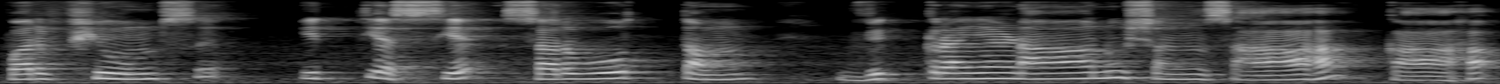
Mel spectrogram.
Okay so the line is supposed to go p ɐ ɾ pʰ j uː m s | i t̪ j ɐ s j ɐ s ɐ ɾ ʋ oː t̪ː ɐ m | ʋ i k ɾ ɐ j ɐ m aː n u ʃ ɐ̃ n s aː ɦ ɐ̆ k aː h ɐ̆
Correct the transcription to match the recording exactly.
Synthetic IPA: p ɐ ɾ pʰ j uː m s | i t̪ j ɐ s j ɐ s ɐ ɾ ʋ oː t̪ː ɐ m | ʋ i k ɾ ɐ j ɐ ɳ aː n u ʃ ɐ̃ n s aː ɦ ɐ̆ k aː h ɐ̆

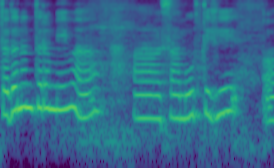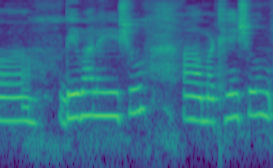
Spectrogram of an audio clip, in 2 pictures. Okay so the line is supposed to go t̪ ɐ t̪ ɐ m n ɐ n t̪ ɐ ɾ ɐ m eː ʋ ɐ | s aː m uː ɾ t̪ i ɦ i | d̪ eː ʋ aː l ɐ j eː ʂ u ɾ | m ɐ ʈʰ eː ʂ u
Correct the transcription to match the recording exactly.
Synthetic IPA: t̪ ɐ d̪ ɐ n ɐ n t̪ ɐ ɾ ɐ m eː ʋ ɐ | s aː m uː ɾ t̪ i ɦ i | d̪ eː ʋ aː l ɐ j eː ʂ u | m ɐ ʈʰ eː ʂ u

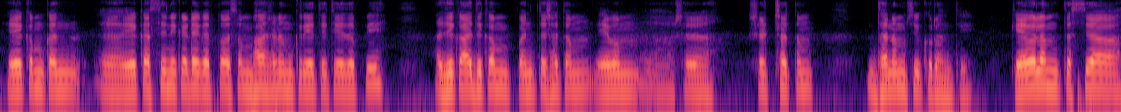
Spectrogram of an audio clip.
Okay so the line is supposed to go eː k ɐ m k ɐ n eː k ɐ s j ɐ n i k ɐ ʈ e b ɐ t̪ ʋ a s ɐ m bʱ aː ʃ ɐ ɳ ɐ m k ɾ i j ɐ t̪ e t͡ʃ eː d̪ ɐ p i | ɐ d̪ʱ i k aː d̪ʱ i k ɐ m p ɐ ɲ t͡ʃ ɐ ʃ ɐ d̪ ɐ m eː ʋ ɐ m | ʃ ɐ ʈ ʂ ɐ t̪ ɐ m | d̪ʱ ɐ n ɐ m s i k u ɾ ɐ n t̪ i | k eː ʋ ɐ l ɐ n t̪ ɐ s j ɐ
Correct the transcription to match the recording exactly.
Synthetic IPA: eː k ɐ m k ɐ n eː k ɐ s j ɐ n i k ɐ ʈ e ɡ ɐ t̪ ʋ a s ɐ m bʱ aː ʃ ɐ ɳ ɐ m k ɾ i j ɐ t̪ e t͡ʃ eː d̪ ɐ p i | ɐ d̪ʱ i k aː d̪ʱ i k ɐ m p ɐ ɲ t͡ʃ ɐ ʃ ɐ t̪ ɐ m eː ʋ ɐ m | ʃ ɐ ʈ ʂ ɐ t̪ ɐ m | d̪ʱ ɐ n ɐ m s i k u ɾ ɐ n t̪ i | k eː ʋ ɐ l ɐ m t̪ ɐ s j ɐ

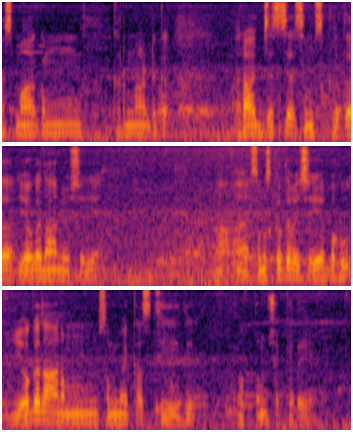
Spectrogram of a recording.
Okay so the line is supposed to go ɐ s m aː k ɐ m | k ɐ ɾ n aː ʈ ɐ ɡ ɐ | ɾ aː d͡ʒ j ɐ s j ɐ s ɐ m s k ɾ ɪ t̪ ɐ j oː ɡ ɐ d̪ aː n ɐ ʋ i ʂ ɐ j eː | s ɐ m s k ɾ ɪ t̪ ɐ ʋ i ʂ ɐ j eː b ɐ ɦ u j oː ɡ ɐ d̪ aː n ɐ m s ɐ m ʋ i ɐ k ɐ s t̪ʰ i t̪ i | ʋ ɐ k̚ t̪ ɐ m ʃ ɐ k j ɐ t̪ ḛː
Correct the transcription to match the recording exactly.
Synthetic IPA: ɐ s m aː k ɐ m | k ɐ ɾ n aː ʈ ɐ k ɐ | ɾ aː d͡ʒ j ɐ s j ɐ s ɐ m s k ɾ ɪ t̪ ɐ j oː ɡ ɐ d̪ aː n ɐ ʋ i ʂ ɐ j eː | s ɐ m s k ɾ ɪ t̪ ɐ ʋ i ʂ ɐ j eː b ɐ ɦ u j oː ɡ ɐ d̪ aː n ɐ m s ɐ m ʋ j ɐ k ɐ s t̪ʰ iː t̪ i | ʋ ɐ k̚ t̪ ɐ m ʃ ɐ k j ɐ t̪ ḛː

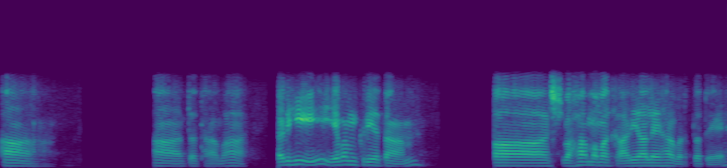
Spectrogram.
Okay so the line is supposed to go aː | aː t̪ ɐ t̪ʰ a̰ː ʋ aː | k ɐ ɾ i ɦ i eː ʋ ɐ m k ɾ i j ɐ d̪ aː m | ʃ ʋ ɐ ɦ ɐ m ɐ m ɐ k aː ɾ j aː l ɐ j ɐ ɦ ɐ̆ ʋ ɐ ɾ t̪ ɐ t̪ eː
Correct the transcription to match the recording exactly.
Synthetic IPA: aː | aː t̪ ɐ t̪ʰ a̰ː ʋ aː | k ɐ ɾ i ɦ i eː ʋ ɐ m k ɾ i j ɐ t̪ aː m | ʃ ʋ ɐ ɦ ɐ m ɐ m ɐ k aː ɾ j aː l ɐ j ɐ ɦ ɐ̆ ʋ ɐ ɾ t̪ ɐ t̪ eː

